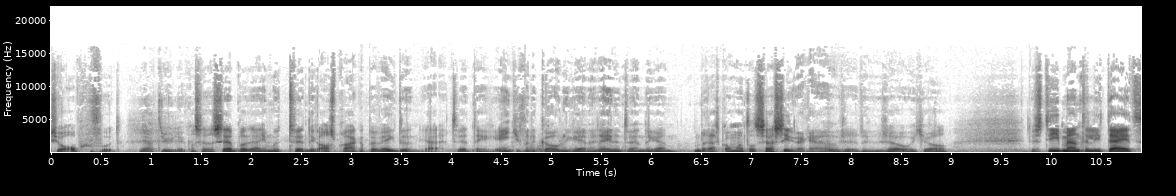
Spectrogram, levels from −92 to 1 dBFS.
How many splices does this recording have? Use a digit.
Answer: 0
